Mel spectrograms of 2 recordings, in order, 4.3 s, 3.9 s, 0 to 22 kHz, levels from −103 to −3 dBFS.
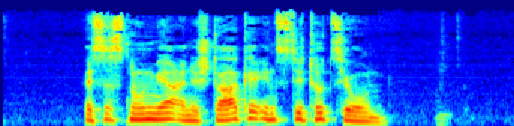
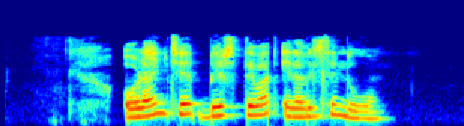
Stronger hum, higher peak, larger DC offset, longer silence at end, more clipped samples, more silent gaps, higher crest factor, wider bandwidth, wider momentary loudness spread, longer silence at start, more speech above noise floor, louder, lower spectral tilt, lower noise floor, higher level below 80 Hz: neither; about the same, -8 dBFS vs -10 dBFS; neither; first, 1.1 s vs 0.7 s; neither; neither; about the same, 16 dB vs 18 dB; first, 16 kHz vs 8 kHz; second, 7 LU vs 10 LU; about the same, 0.7 s vs 0.75 s; second, 50 dB vs 61 dB; about the same, -23 LUFS vs -25 LUFS; about the same, -5.5 dB/octave vs -4.5 dB/octave; second, -73 dBFS vs -85 dBFS; first, -62 dBFS vs -72 dBFS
